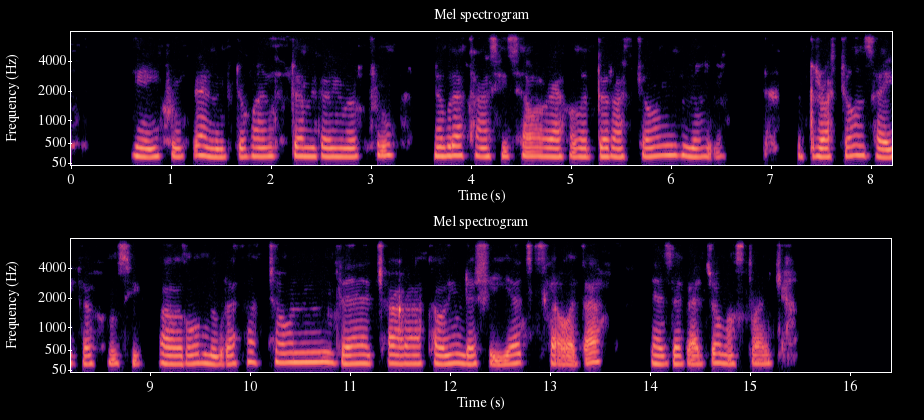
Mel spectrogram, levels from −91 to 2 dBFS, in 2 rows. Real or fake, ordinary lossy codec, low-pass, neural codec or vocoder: fake; Opus, 24 kbps; 7.2 kHz; codec, 16 kHz, 4.8 kbps, FACodec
